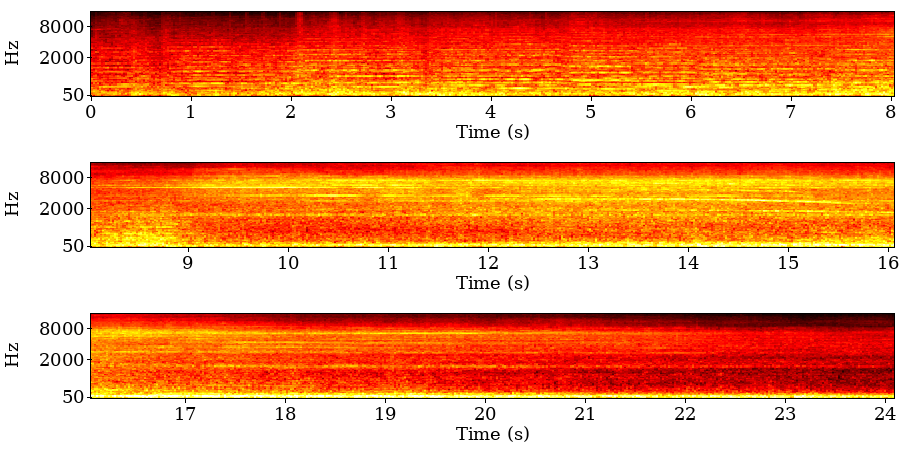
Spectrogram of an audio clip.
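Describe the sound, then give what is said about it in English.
A jet airplane takes off: a steady, heavy engine roar with a high whine that enters midway and swells gradually louder toward the end. No voices are heard. “you're cleared for takeoff.”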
